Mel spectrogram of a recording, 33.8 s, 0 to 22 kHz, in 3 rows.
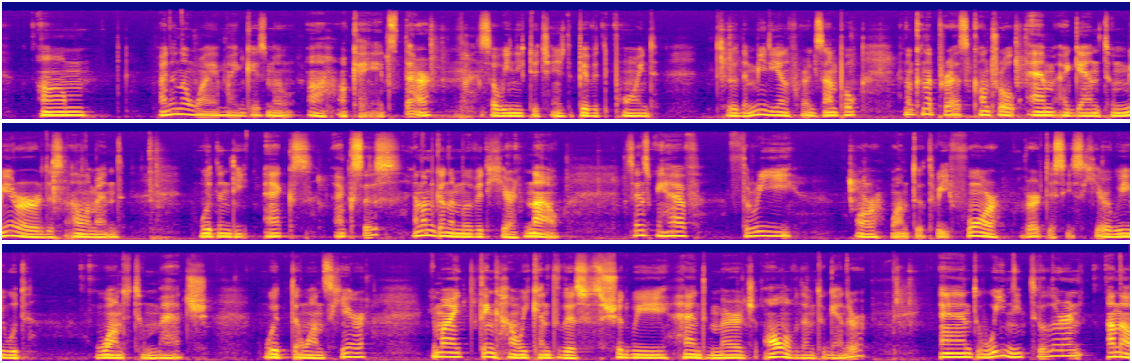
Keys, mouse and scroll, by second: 0.3 click, 0.7-1.8 scroll up 2, 1.9-2.4 scroll down 2, 2.4-8.6 middle drag, 3.0 scroll up 1, 4.3 ., 7.2 KP_1, 8.0 scroll up 1, 8.5 scroll up 1, 10.1 ctrl+m, 12.8 KP_Enter, 13.6 shift+middle click, 15.0 g, 16.4 click, 16.9 scroll up 1, 17.0-23.5 middle drag, 17.5 scroll up 1, 19.7 1, 22.2 g, 23.5 click, 23.7 scroll up 1, 24.6-28.1 shift+middle drag, 26.6-27.3 scroll down 1, 27.3 g, 28.1 click, 30.0-33.6 shift+middle drag, 30.0 click, 30.6 scroll down 1, 31.5 g, 33.6 click.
